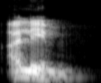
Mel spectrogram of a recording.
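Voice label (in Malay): "alim", Malay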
